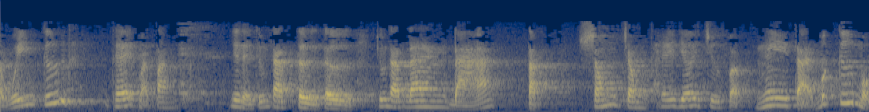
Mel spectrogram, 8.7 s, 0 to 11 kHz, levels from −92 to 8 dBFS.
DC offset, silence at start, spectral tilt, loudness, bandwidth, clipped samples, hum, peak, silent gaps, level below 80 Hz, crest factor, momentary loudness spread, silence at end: under 0.1%; 0 s; -9 dB/octave; -26 LUFS; 5.8 kHz; under 0.1%; none; -6 dBFS; none; -72 dBFS; 20 dB; 10 LU; 0 s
